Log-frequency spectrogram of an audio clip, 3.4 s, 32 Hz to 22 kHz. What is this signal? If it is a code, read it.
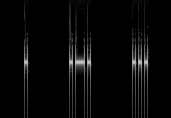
Morse code, heard as a keyed tone, about 20 wpm, spaced as for 8 wpm, 700 Hz. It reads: ERS
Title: 067 Lesson 12e - Letter d - Three Characters 20wpm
